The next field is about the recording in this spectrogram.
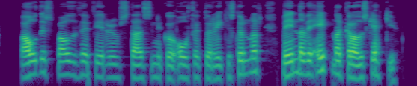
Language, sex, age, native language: Icelandic, male, 40-49, Icelandic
